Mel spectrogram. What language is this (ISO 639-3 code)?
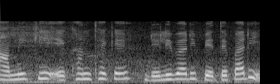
ben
